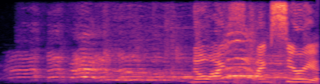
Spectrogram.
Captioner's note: laughter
